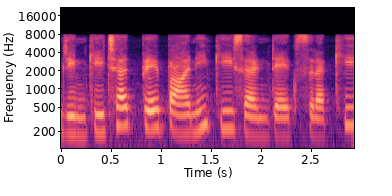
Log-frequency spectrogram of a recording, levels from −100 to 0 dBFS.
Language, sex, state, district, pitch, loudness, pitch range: Hindi, female, Jharkhand, Ranchi, 190 Hz, -17 LUFS, 170-230 Hz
